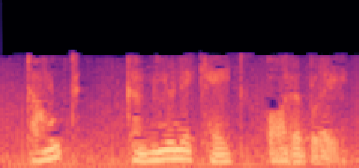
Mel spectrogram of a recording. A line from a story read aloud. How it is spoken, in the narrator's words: she whispered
